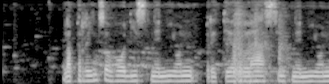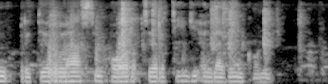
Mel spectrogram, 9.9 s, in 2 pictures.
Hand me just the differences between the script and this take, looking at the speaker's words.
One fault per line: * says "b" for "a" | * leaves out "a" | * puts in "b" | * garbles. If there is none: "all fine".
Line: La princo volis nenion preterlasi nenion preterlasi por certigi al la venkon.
all fine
